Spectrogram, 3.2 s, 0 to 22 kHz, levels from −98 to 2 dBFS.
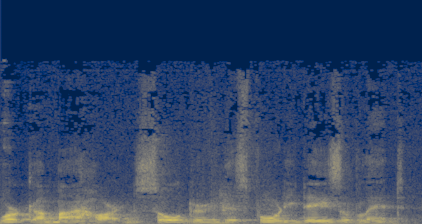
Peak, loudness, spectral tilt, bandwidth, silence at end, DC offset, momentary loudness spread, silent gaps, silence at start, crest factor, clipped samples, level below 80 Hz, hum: -4 dBFS; -24 LUFS; -5 dB/octave; 16 kHz; 0.1 s; under 0.1%; 8 LU; none; 0 s; 20 dB; under 0.1%; -60 dBFS; none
